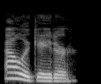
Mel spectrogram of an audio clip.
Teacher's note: It has four syllables. The primary stress is on the first syllable, but the third syllable does have a softer secondary stress.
